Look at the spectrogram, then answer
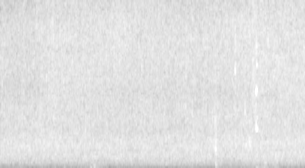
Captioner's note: rushing water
